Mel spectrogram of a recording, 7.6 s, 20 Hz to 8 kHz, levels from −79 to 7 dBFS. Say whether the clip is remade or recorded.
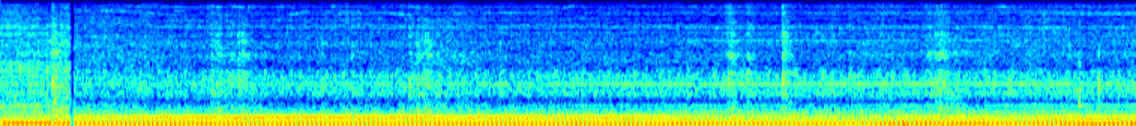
recorded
